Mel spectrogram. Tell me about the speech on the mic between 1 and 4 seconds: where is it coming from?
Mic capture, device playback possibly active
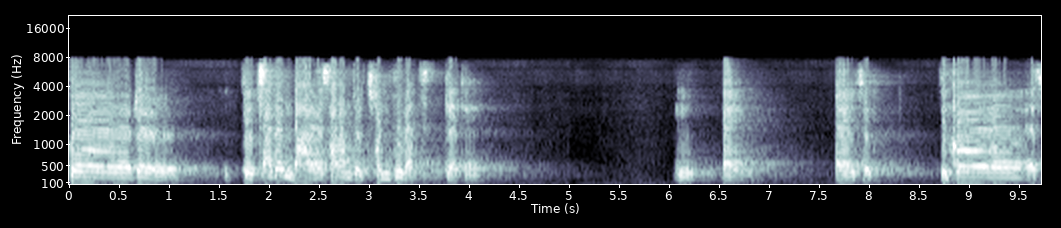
echo only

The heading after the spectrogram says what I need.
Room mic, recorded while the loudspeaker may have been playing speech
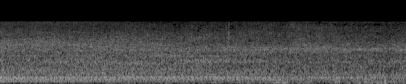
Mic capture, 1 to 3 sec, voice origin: neither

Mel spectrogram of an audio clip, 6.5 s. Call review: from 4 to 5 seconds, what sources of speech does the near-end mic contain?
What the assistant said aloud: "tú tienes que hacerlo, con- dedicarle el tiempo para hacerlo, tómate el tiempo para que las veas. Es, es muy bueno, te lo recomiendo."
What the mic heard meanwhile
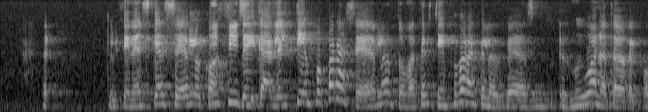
echo only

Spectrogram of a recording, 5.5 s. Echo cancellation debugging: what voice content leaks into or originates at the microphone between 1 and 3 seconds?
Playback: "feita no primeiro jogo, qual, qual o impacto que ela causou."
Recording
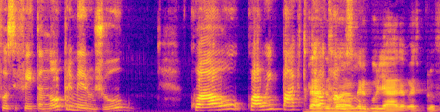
echo only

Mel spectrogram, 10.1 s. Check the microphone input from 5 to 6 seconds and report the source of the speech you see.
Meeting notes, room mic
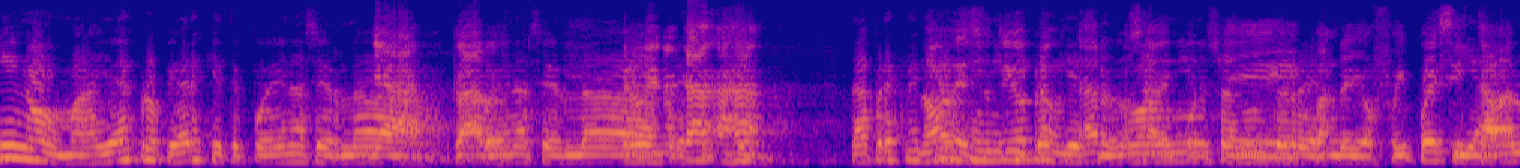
echo only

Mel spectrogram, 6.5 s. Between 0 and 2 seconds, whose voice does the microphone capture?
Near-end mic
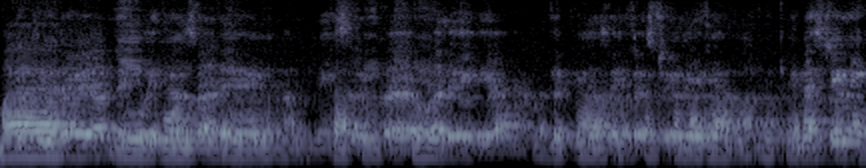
both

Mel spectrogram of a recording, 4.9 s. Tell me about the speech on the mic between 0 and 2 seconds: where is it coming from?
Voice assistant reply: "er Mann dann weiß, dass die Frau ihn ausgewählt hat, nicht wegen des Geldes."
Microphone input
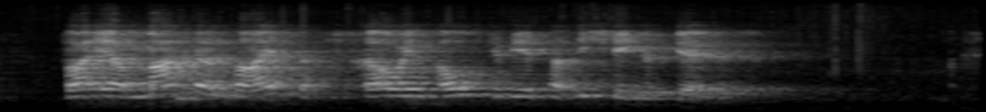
echo only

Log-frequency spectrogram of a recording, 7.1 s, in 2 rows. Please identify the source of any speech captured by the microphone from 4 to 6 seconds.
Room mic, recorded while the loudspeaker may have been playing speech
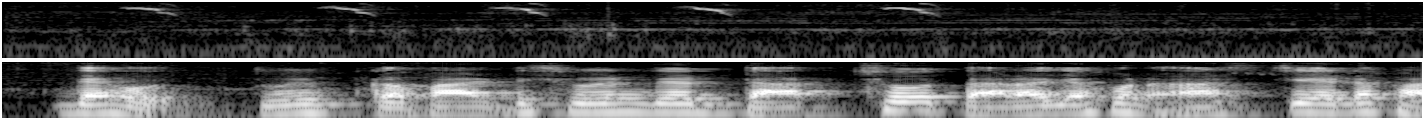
user only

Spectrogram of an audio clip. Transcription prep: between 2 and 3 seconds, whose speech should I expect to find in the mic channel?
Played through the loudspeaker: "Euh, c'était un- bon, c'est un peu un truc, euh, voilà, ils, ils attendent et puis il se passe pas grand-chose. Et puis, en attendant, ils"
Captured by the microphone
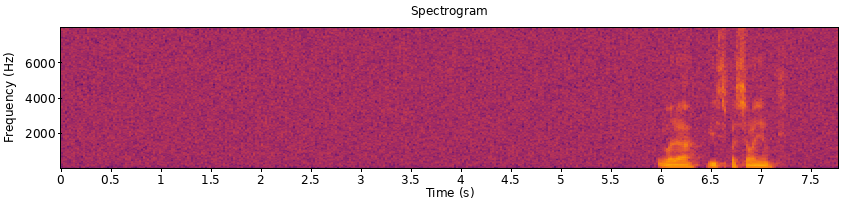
neither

